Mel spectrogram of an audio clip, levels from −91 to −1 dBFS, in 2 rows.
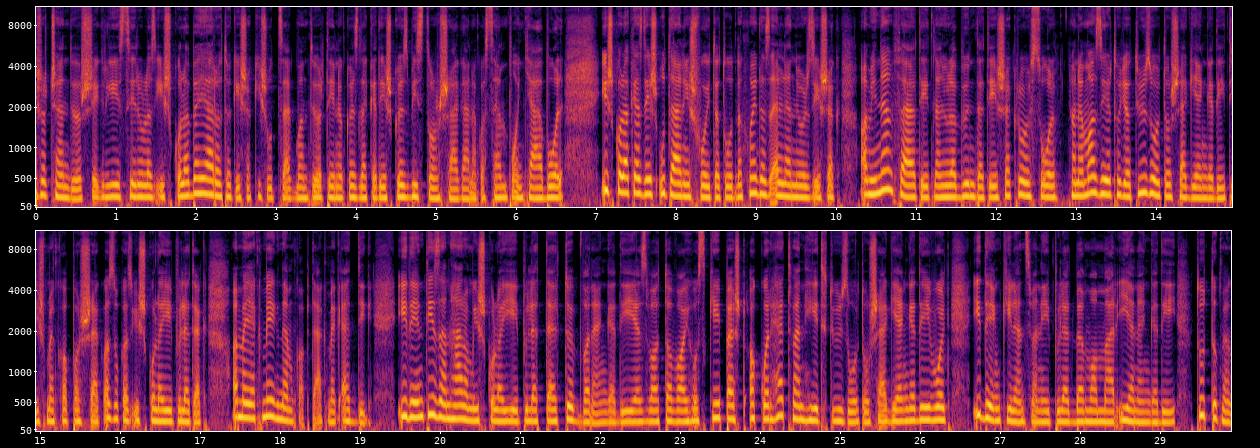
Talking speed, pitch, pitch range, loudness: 140 wpm, 190 Hz, 180-215 Hz, -15 LUFS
